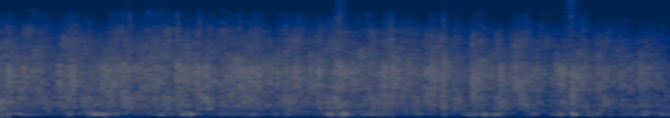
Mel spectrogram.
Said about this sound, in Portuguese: Aleluia, aplauda ao Senhor.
